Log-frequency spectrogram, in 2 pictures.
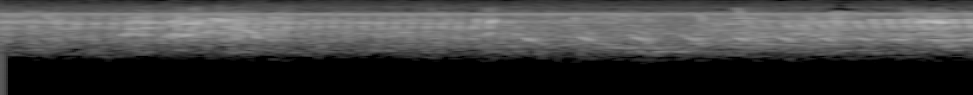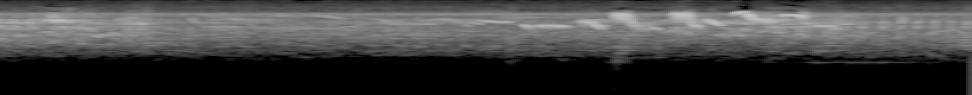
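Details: A male double-collared seedeater gives a fast, high twittering song of quick chirps and trills, growing louder near the end, over a steady insect-like hiss.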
